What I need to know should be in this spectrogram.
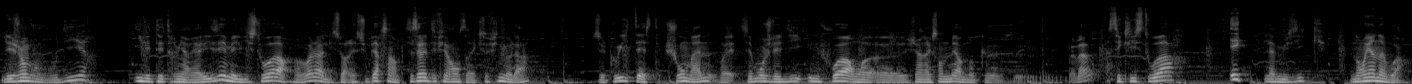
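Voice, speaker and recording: A man's voice: mid-range voice, animated, brisk, a little mellow, faint music behind. A young man giving a casual spoken film review, rambling and self-mocking with many restarts, close to a microphone.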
